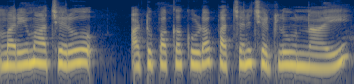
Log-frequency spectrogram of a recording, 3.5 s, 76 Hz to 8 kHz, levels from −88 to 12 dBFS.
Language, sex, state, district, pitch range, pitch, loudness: Telugu, female, Telangana, Mahabubabad, 220-240 Hz, 230 Hz, -14 LUFS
